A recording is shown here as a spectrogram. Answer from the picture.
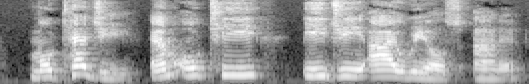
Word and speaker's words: Motegi: had uh i said let's see i could pronounce this right motegi m-o-t egi wheels on it all right um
